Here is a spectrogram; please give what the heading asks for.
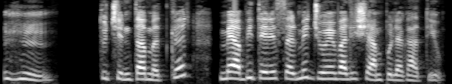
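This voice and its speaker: A woman voicing a gentle, caring mother who talks in a soothing, reassuring way in a storybook. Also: medium pitch, normal speed, dry recording, clean studio sound, close to an everyday voice. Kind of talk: storybook voice acting.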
